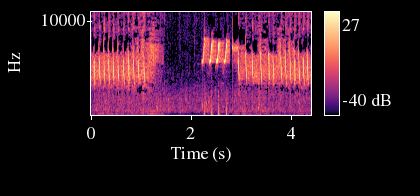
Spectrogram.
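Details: Oriental white-eye singing in the 'muntah beling' style, a tutor song for magpie-robins: fast, high, even trills of sharp notes, then a pause, a short buzzy four-note burst with clicks, and the rapid trill again.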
